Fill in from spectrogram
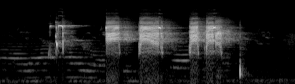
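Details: Black francolin giving a short stuttering note, then three loud, harsh, scratchy notes, ending with a brief lower click. Otherwise quiet.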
